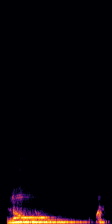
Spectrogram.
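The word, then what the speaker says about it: نون: জিহ্বার আগা, তারপর আবার উপরে তালুর সাথে লাগিয়ে, জিহ্বার আগা তার বরাবর উপরে তালুর সাথে লাগিয়ে নুন অক্ষরটি উচ্চারিত হবে, ঠিক আছে।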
